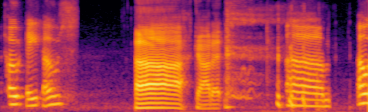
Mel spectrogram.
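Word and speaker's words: Potoooooooo: yeah or or yeah so it's a tote eight-house ah got it um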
